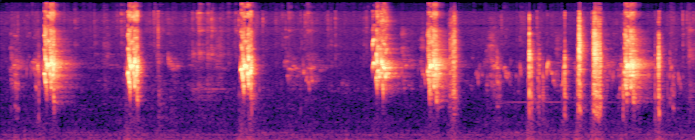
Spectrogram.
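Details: Budgerigars happily playing with a new toy utter single rough chirps about once a second at first, then a quick scatter of short clicks and chirps near the end.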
